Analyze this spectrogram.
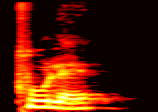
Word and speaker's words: poulet: Ticket, secret, projet, sujet, objet, filet, poulet, billet, sommet, jouet. En ninguna de estas palabras pronuncié la T que va al final, pero sí pronuncié la E que va antes de la T.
